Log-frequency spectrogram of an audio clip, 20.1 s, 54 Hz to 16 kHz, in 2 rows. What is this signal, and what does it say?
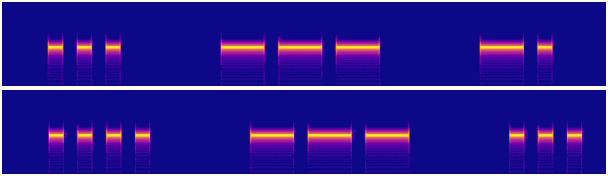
Morse code, heard as a keyed tone, about 5 wpm, spaced as for 3 wpm, 750 Hz. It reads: SONHOS
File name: arquivos / texto / texto 15 05ppm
